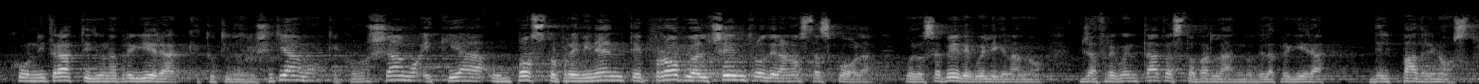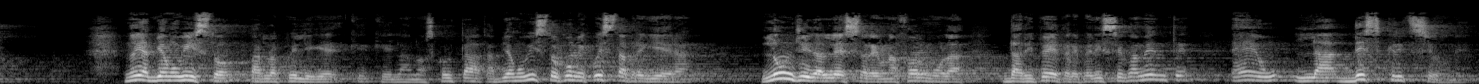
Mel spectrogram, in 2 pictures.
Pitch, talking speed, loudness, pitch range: 145 Hz, 130 wpm, -20 LUFS, 125-180 Hz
